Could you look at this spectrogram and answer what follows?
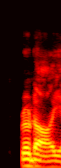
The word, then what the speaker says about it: Rodal: Rodal, yeah.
